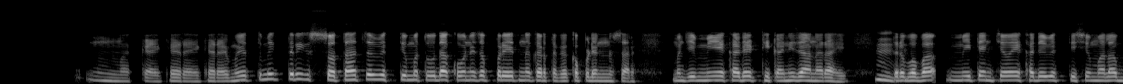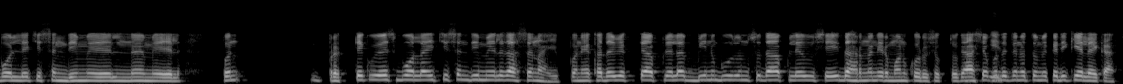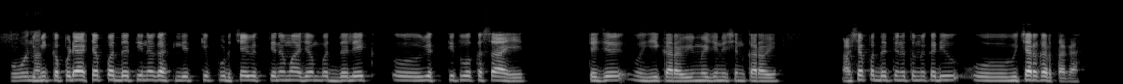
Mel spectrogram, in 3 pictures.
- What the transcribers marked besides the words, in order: in English: "इमॅजिनेशन"
- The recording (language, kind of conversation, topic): Marathi, podcast, कपड्यांमधून तू स्वतःला कसं मांडतोस?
